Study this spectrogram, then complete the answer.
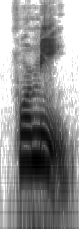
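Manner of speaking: light "for", strong "me"; iambic emphasis. Shown as a demonstration. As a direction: punch "me" to close the line. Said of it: "read it with more emphasis".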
